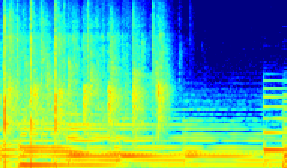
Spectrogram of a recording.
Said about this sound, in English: And now would everyone just applaud these great men who are standing.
